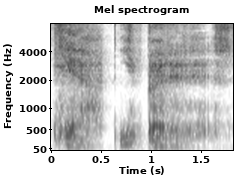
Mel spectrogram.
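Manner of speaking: slow, breathy, whispered demonic voice. Reading a fan story aloud, Naruto answers: demonic voice. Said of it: "Naruto says with a demonic voice".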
